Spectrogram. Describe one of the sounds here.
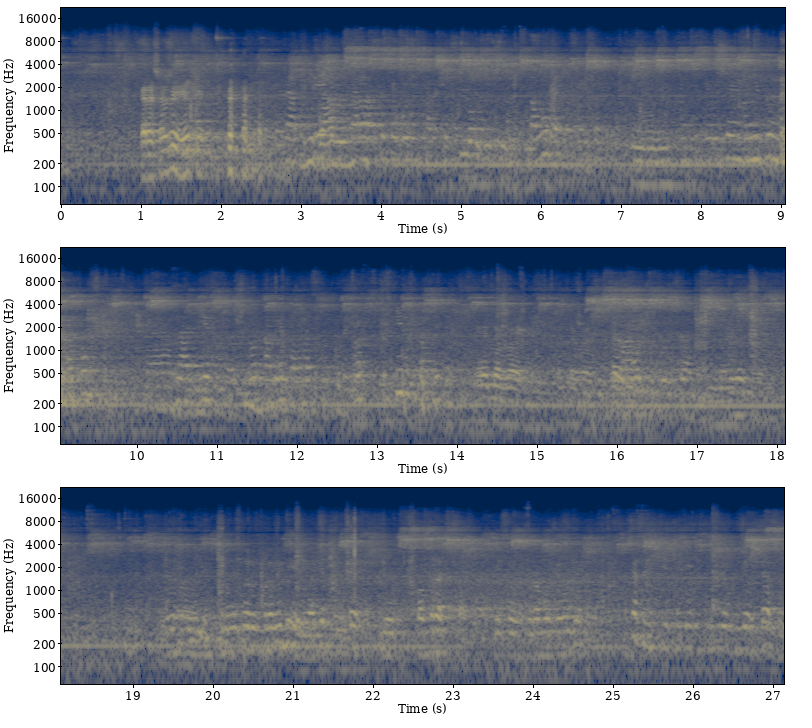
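A middle-aged man speaks calmly and cheerfully into close microphones.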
